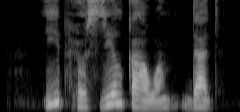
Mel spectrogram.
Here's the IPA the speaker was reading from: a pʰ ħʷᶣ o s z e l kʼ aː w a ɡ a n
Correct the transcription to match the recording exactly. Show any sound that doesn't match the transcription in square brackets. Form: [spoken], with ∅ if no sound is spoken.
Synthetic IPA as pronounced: [i] pʰ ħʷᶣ o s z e l kʼ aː w a [d] a [d]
